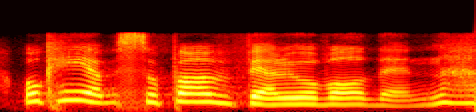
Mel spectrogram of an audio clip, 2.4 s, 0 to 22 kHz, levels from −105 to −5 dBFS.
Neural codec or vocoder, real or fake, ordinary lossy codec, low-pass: codec, 24 kHz, 0.5 kbps, DualCodec; fake; none; 7.2 kHz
